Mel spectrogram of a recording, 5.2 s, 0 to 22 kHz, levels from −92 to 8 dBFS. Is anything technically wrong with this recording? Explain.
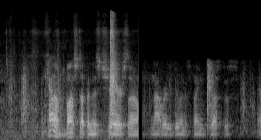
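Yes. At 2.75 s the input likely switched to a poorer device: after an 80 ms gap, nothing above 3.7 kHz remains, so sound turns dull, quieter and noisier.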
